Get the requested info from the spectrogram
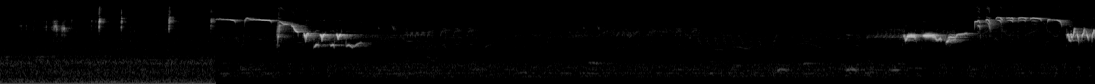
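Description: European robin singing two short, high phrases of thin, tumbling, wavering notes separated by a pause; a few faint clicks precede the first phrase.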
